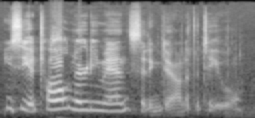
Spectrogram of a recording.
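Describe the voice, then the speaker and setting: A woman's voice: sits high, fast, gravelly, background noise. A woman reading a game's narration aloud and adding casual commentary as she plays. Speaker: gamer playing and reading a game aloud.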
